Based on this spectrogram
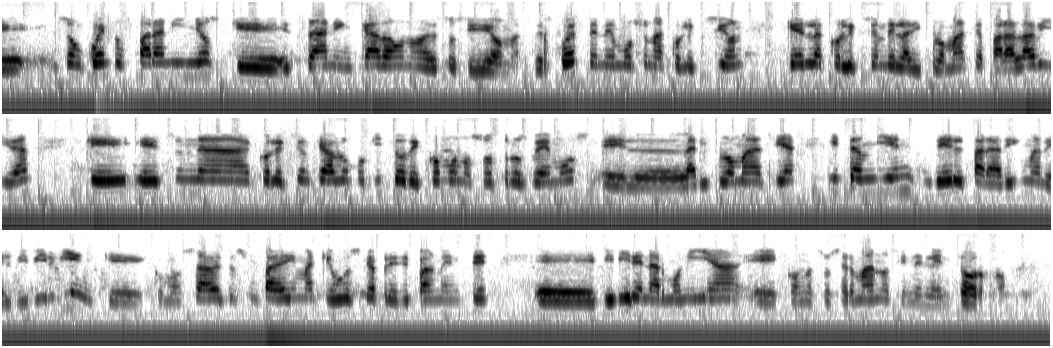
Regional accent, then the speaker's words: Bolivia; el odio que se ha sembrado en mi país, así es increíble cómo bolivianos pueden estar peleando contra bolivianos

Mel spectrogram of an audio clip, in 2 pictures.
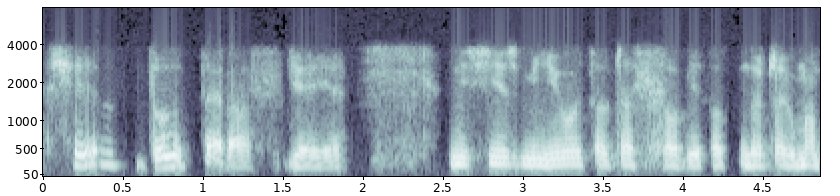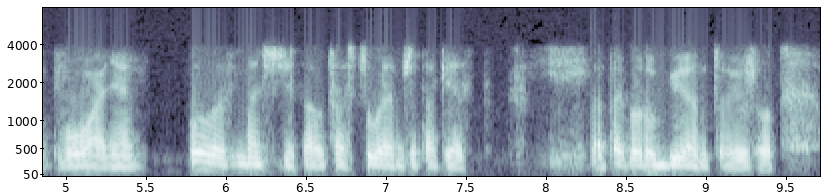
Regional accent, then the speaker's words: Krzywcza, Subcarpathian Voivodeship, Poland; Tak, jestem ze wsi, tutaj stąd, w Krzywczy. Tutaj się urodziłem, urodziłem się w Krzywczy, ale mieszkam w Krzywczy cały czas. I wróciłem do moich rodzinnych stron po studiach zaraz w Krakowie.

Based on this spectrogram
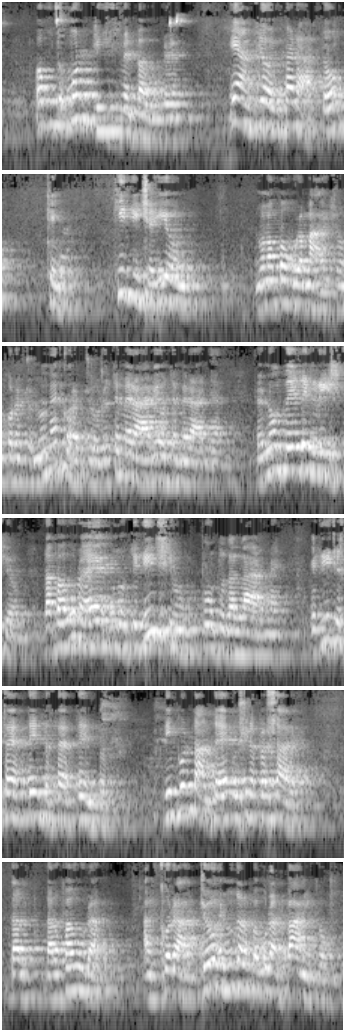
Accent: Novara, Piedmont, Italy; born there; Io sono nata a Novare, come è noto, un po' dopo le guerre puniche

